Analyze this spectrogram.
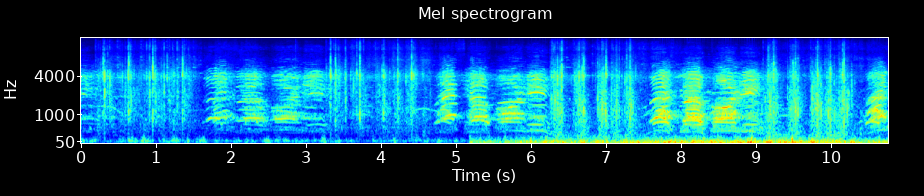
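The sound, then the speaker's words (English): Fans cheer and shout in the stands at a softball game during a tense count. Many overlapping voices form a dense, continuous roar that grows fuller and louder about halfway through. “You can hear the fans behind me. They are behind these Jackrabbits.”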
